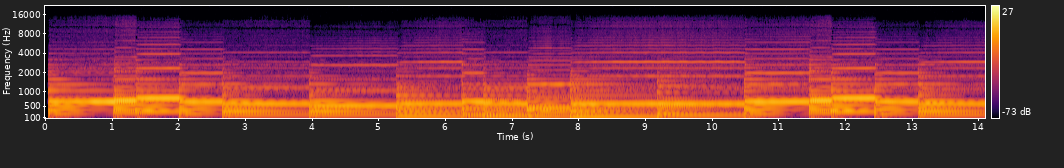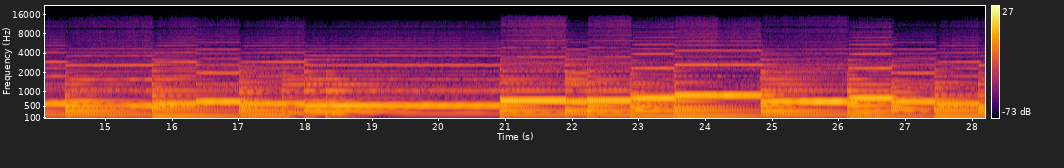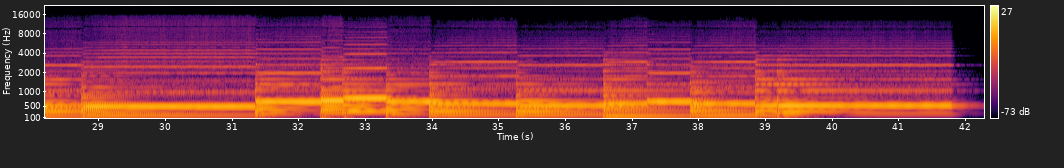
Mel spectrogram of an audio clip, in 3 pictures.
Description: bleak midwinter, alto recorder

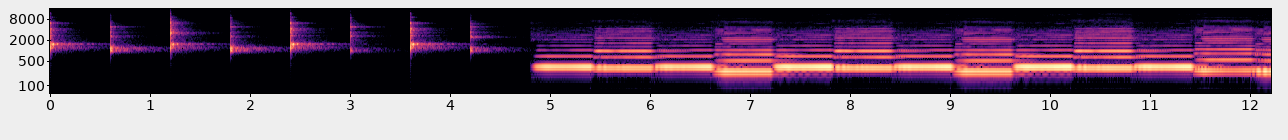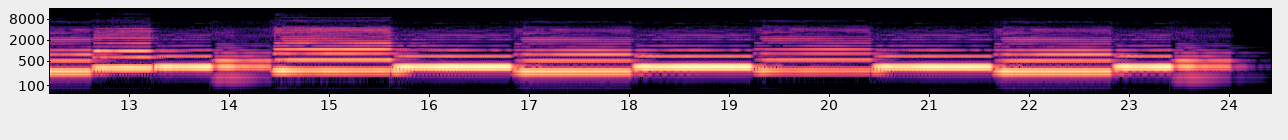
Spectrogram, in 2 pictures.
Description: Alto Saxophone Duet

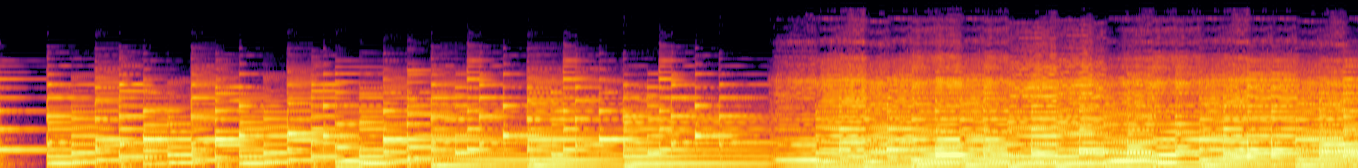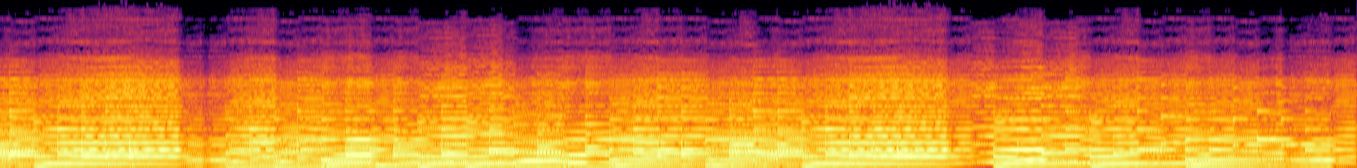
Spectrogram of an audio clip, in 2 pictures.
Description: cello

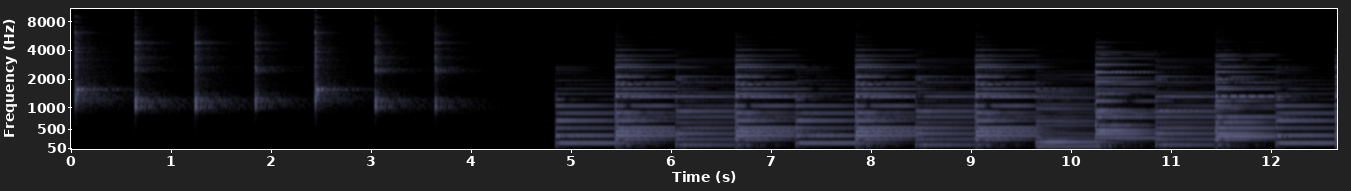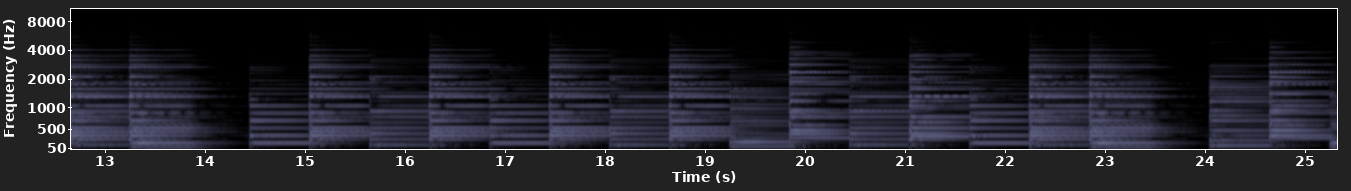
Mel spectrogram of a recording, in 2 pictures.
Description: de laredo, French Horn

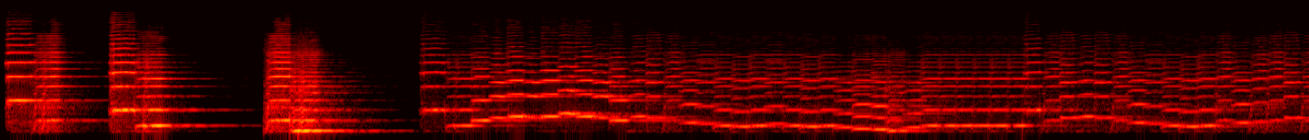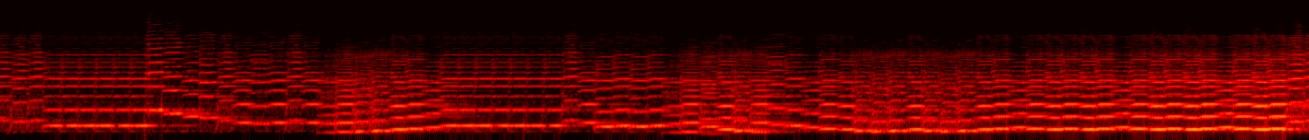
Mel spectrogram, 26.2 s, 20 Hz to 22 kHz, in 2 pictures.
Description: violin; beet sym9 2nd mvt

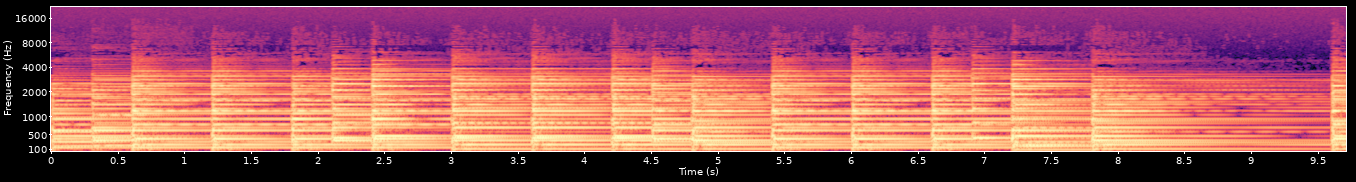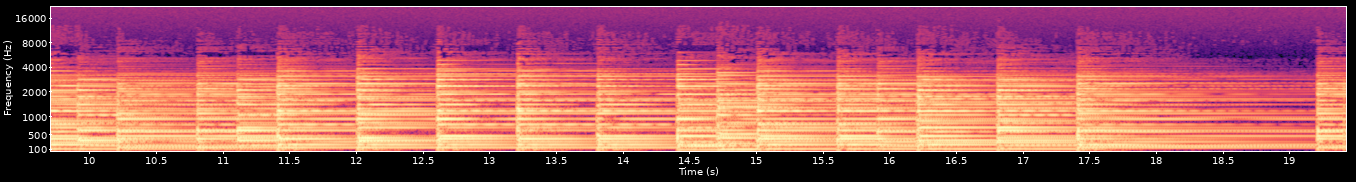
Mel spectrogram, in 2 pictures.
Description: on jordan, piano

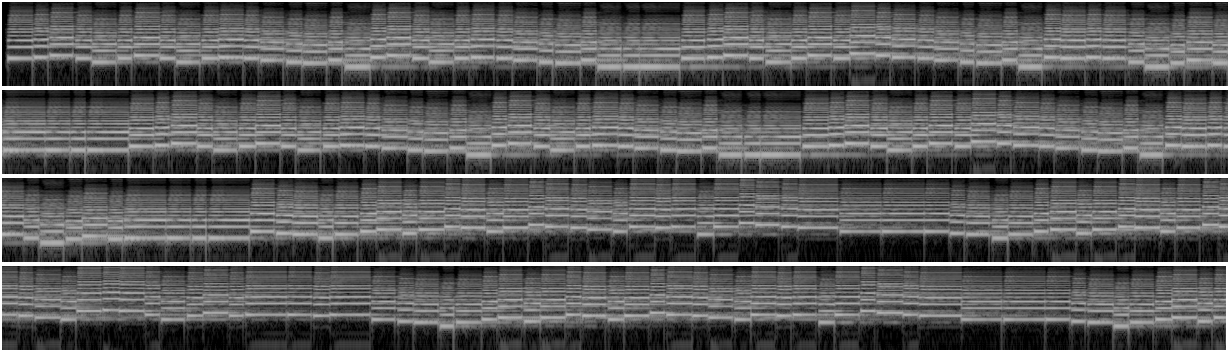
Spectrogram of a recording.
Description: accordion

